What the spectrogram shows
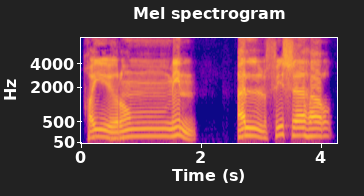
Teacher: নুন সাকিনের পরে হুরুফে হালকি 6টি অক্ষরের মধ্যে হামজা এসছে, তাই নুন সাকিনকে বিনা গুন্নায় জাহির করে পড়তে হবে।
